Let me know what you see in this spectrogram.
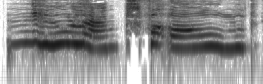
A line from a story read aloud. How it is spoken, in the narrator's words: the old man called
